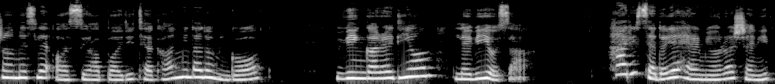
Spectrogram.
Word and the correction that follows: وینگاردیوم لویوسا: که با آواز تلخی می‌گفت: داری اشتباه تلفظ می‌کنی. باید بگی وینگاردیوم لویوسا. گارش را بهتر و کشیده‌تر تلفظ کن.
